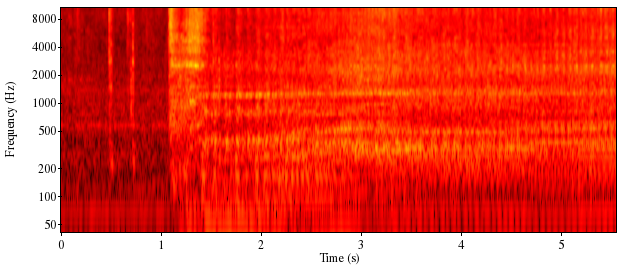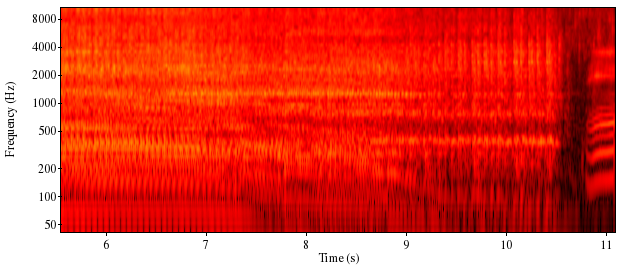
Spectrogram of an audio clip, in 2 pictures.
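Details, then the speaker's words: Boat outboard after trip, fuel primer bulb very hard to pump and center carburetor leaking fuel, previously wouldn't idle; long hard crank into loud uneven lumpy run, never settles, cuts out. Hard starting and rough running, cause not confirmed. "and then also look here the carburetor right in the center is leaking fuel all over the place [Music] so oh that sounded terrible"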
